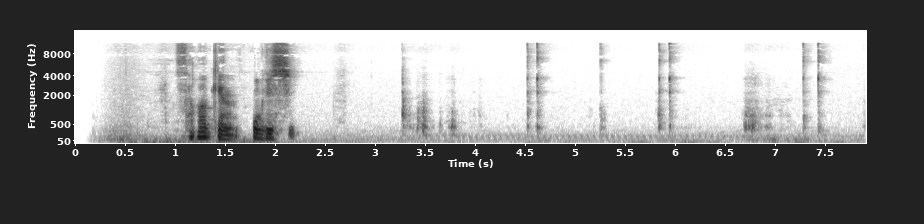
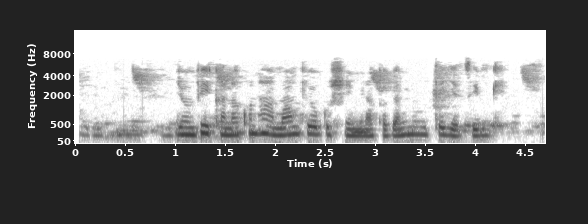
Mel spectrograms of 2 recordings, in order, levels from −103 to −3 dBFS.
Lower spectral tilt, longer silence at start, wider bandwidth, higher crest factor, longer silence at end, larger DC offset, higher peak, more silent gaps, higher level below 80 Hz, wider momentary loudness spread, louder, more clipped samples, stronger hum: about the same, -5 dB/octave vs -6 dB/octave; first, 1 s vs 0.05 s; first, 11.5 kHz vs 6.8 kHz; first, 26 dB vs 16 dB; first, 4.4 s vs 0 s; neither; first, 0 dBFS vs -20 dBFS; neither; first, -50 dBFS vs -72 dBFS; first, 28 LU vs 15 LU; first, -20 LUFS vs -37 LUFS; neither; neither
